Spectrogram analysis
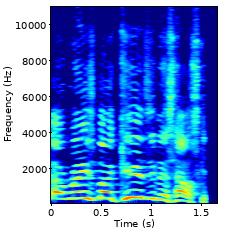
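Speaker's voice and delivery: mock very high-pitched, tearful crying voice. Retelling the lady crying while walls are knocked down: imitating a woman crying. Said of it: "She in there crying like".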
